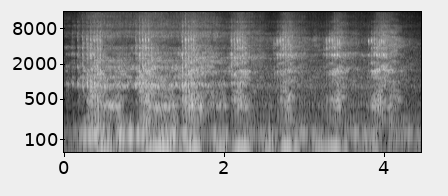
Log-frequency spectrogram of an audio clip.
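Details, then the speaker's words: Honda CD 70 motorcycle engine: rough clattering knock about twice a second, hammering harder on throttle blips; found on teardown to be the worn connecting rod. "ये देखिए दोस्तों, ये मैं अगर आपको दिखाऊं तो ये देख रहे हैं कितनी बुरी आवाज़ आ रही है, इसी चीज़ की आवाज़ थी।"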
